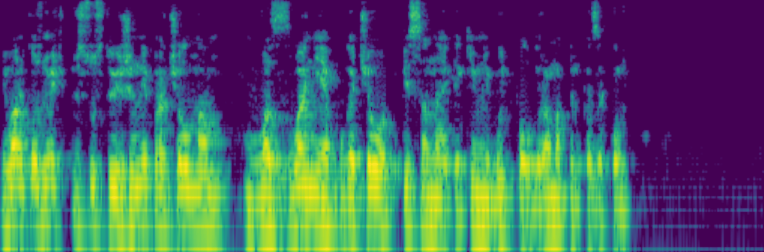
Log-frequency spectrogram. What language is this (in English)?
Russian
